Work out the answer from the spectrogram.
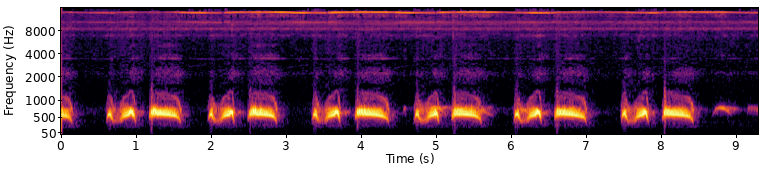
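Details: Spotted dove song. About seven repeated phrases, each a brief low note, a rising swelling coo and a drawn-out even coo, with short silent gaps between them. A soft trailing note closes the clip. No other sounds.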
